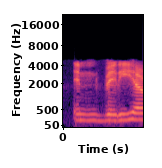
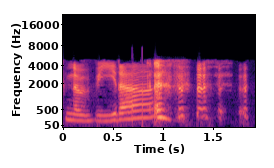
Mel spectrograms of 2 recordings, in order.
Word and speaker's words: NVIDIA: Hey, I was nice to you last week, too, until you started saying Nvidia. I was telling him my computer specs, and my graphics card is NVIDIA or something like that.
